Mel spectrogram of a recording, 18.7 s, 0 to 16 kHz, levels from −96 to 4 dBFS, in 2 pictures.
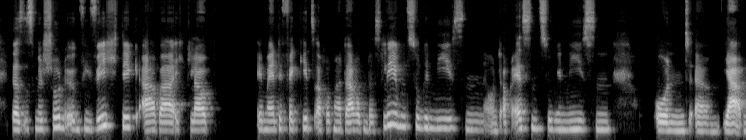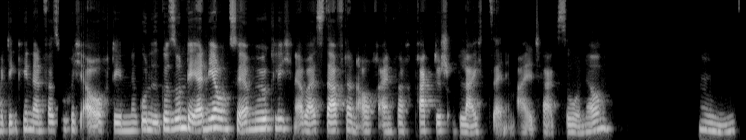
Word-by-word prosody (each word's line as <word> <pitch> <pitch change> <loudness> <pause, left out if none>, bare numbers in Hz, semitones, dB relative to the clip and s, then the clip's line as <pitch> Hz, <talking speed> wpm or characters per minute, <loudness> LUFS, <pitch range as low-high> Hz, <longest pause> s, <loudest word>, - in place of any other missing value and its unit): das 195 -2 +3
ist 200 - -2
mir 205 -1 -4
schon 235 +4 +1
irgendwie 200 -3 -4
wichtig, 255 -1 +1
aber 180 -1 +4
ich - - -9
glaube, 185 0 +1 0.6
im 195 -1 -4
Endeffekt 200 +1 -2
geht's 225 -1 -3
auch 195 0 -1
immer 190 -1 -5
darum, 185 0 +1
das 170 0 -8
Leben 270 -2 +1
zu 250 -2 -2
genießen 220 -4 -5
und 165 - -8
auch - - -3
Essen 210 +1 0
zu 205 -1 -3
genießen. 195 0 -3 0.5
Und, 175 -1 +2
ähm, 165 -2 -3
ja, 165 0 +8
mit 165 0 -6
den 175 +1 -3
Kindern 175 -2 -2
versuche 185 +2 -4
ich 185 - -4
auch, - - +3
denen 170 -1 -1
'ne 175 - -4
gu 195 - +1
'ne 175 -3 +1
gesunde 220 +2 +5
Ernährung 215 +5 +6
zu 210 - 0
ermöglichen, 215 +3 +1
aber 160 -1 +2
es 175 - -4
darf 175 -1 +5
dann 190 -2 -2
auch 160 0 -3
einfach 160 +1 -4
praktisch 170 0 0
und 160 - -29
leicht 145 0 0
sein - - -4
im - - -18
Alltag, - - -6
so, 145 -3 -2
ne? 200 +9 -3 1.1
Mhm. 170 -4 -6
190 Hz, 180 wpm, -24 LUFS, 170-210 Hz, 1.1 s, ja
